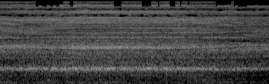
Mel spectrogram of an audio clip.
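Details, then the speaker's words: Fully built BMW engine, cams removed, cylinder leak-down test with engine off; owner suspects exhaust gas torched a valve seal, boost leaking into crankcase. Steady thin high hiss of air leaking out the port; air loss, head coming off. "You can probably hear there, the pressure is leaking out of the port."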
